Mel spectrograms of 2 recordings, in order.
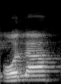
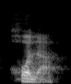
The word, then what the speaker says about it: hola: el a hola but we don't pronounce the H so we say hola and not hala all that's correct holla is wrong hola correct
